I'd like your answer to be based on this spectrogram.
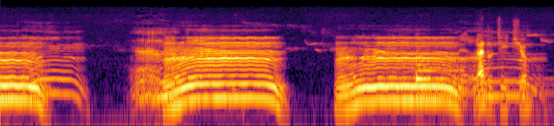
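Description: A cow mooing three times, long, loud, drawn-out calls close by, separated by short pauses, the last one wavering and breaking up.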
